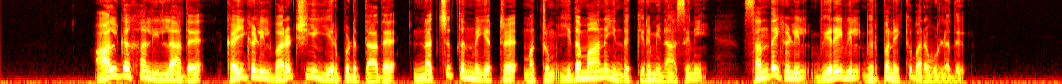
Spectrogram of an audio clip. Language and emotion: Tamil, neutral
